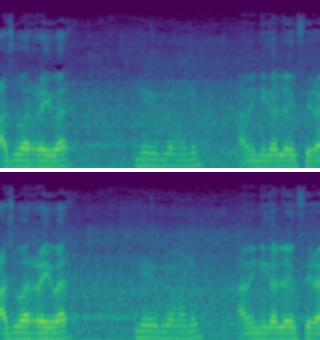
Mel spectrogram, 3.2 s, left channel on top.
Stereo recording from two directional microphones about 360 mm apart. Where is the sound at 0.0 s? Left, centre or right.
Centre.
